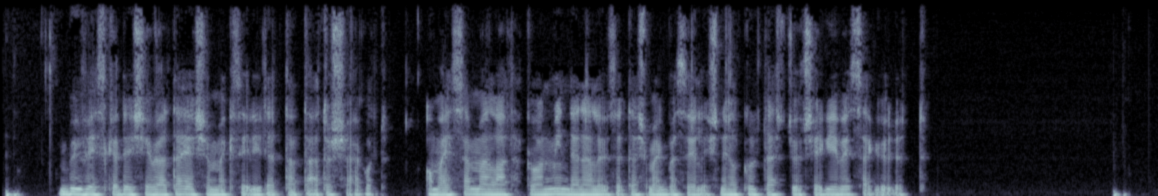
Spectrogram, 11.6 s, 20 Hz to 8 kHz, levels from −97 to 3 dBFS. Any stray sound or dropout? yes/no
no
